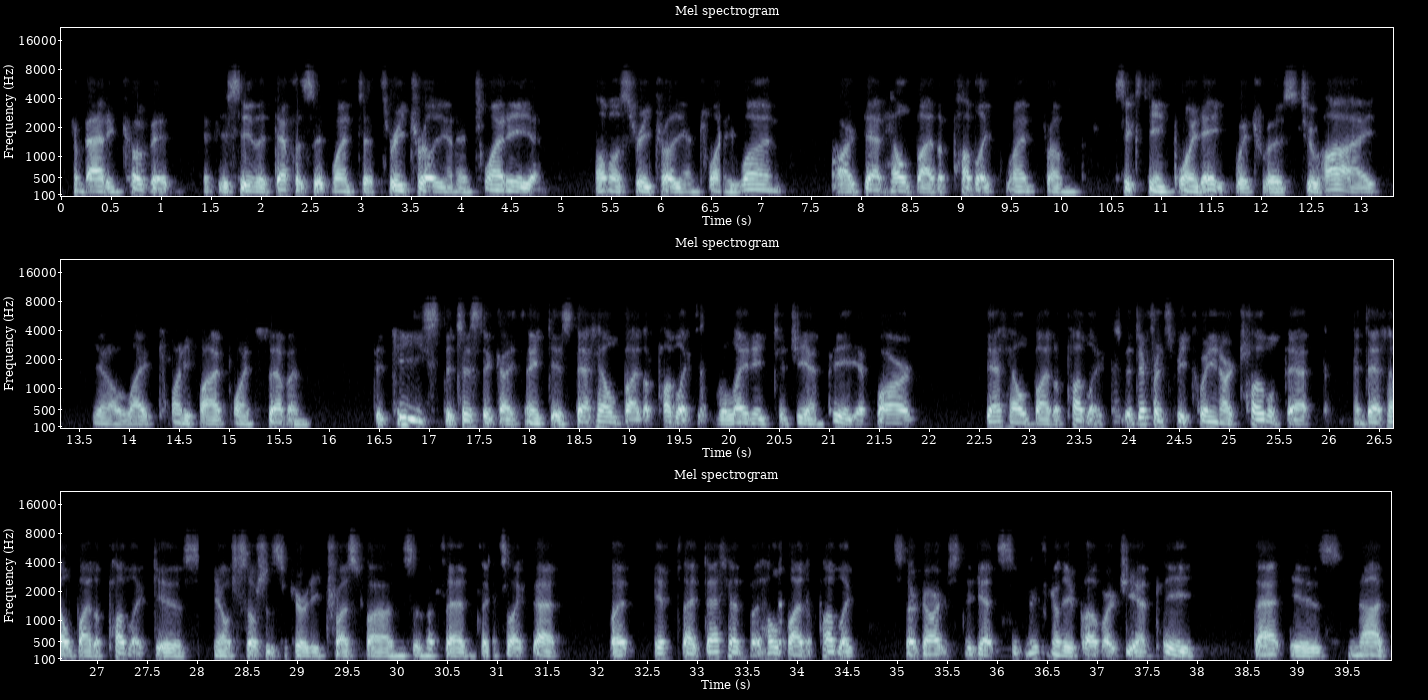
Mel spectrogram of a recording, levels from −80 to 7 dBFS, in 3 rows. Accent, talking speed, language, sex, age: American, 150 wpm, English, male, 60-79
